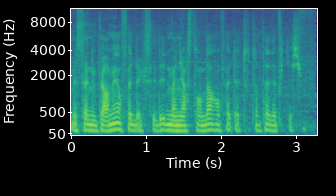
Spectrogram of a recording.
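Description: A man's fairly low pitch at a very fast pace. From France. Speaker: software security expert; presenter. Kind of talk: technical presentation. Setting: office meeting room with colleagues. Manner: hesitant, many fillers. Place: meeting room.

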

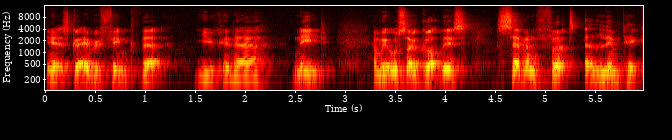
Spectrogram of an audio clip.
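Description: Ordinary pitch variation runs through the speech of a man. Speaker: fitness vlogger. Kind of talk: casual vlog chat, equipment tour. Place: home room. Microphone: phone near.

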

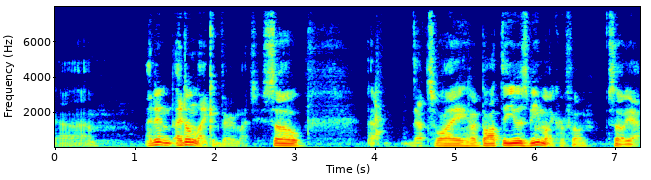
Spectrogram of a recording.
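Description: With big swings in loudness, a man speaks in an ordinary speaking voice at a moderate pace, fairly low in pitch with ordinary pitch variation. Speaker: tech vlogger. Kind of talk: casual vlog chat. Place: home room. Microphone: camera far.

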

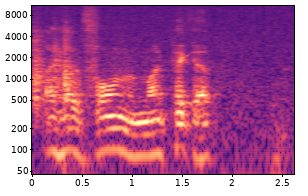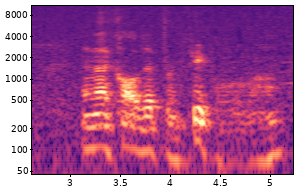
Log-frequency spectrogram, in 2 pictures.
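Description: Somewhat breathy man's voice, fairly low in pitch, with ordinary pitch variation, a moderate pace and noticeable background noise. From Arkansas. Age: 90. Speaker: businessman, war veteran. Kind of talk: interview answer. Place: home room.

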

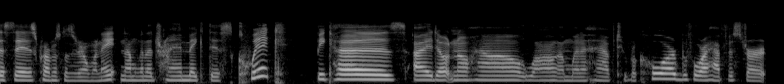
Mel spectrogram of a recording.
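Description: A woman speaks with fairly even intonation. The sound is dry, with no echo. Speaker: anime reaction vlogger. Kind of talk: casual vlog chat. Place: home room.

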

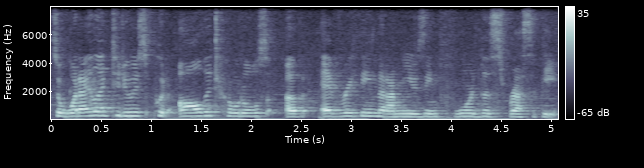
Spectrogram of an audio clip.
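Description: A woman speaks at a moderate pace in a high voice with ordinary pitch variation, with audible room echo and faint music in the background. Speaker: fitness creator. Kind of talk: tutorial. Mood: friendly, upbeat. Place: kitchen.

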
